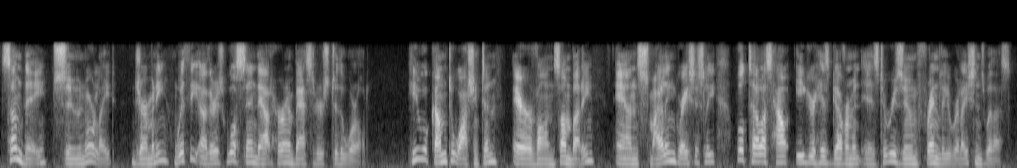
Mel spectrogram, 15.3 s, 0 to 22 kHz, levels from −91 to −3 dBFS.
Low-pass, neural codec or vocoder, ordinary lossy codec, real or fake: 7.2 kHz; none; AAC, 48 kbps; real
